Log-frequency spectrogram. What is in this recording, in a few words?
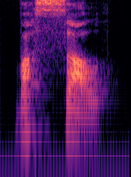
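"vassal", Azerbaijani; Orfoqrafiya Lüğəti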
